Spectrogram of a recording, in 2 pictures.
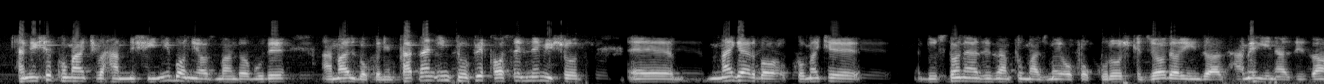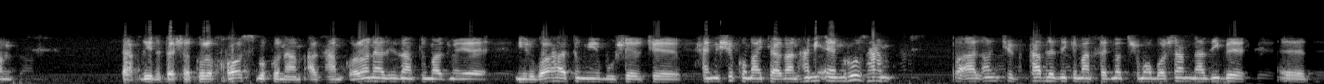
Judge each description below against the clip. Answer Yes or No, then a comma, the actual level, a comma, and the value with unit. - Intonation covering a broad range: No, average, 3.4 semitones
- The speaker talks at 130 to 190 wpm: Yes, average, 140 wpm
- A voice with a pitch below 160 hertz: Yes, medium, 140 Hz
